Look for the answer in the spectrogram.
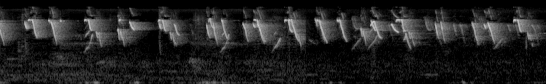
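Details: Saffron finch singing in the wild: bright, high, slurred chips in quick pairs and clusters, repeated at a lively, fairly even pace over quiet surroundings.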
